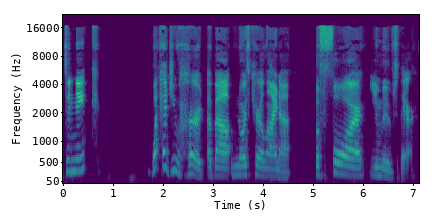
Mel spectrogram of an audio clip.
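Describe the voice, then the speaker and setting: A woman's voice: mid-range voice, lively intonation, slow pace, fairly bright tone, dry recording. A woman hosting an interview, welcoming guests and asking them questions in an upbeat way. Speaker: recruiter, interview host.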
